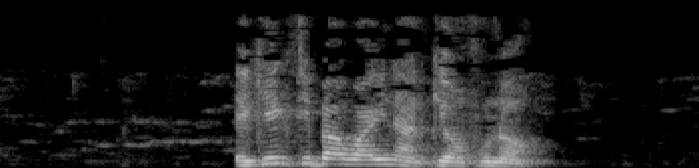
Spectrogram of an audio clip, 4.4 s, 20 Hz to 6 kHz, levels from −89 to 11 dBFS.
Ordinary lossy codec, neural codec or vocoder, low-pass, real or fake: MP3, 24 kbps; none; 5.4 kHz; real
